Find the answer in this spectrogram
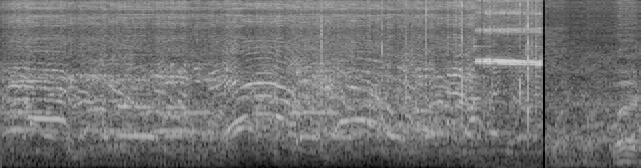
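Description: Football crowd yelling and cheering during a play, many voices overlapping. Near the end a referee's whistle blows for about half a second, then the sound cuts off suddenly.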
